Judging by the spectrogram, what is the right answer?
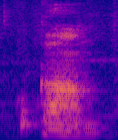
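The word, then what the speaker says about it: calm: लिए देख लीजिएगा सी ए एल एम ए के पहले एल आ गया तो एल गया अब क्या पढ़ेंगे इसे काम क्या पढ़ेंगे काम एल के बाद m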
